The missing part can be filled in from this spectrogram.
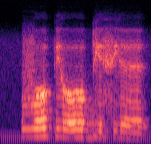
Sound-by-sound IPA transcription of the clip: vopʲoː bʲɘfʲɘː

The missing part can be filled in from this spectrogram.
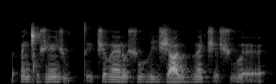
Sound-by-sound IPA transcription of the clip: θɛ̃ɡ͡ǀɵʒẽ ʒṵtːḛt͡ʃəðɛ̃ ɾɵʃuði ʒa li̤ðɛ̃t͡ʃə̰ ʃṵlɛ̰

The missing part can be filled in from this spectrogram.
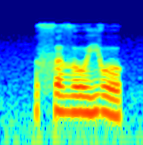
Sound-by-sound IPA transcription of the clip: θəðʊːjʊ

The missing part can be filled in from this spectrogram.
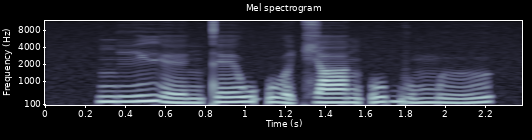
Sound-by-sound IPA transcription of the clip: ŋiː˧˥jeː˩ŋt̪eː˧˥wʔu˧˩ə̯ t͡ɕaː˧ŋʔu˧˥bu˩˧ mɯː˩˧

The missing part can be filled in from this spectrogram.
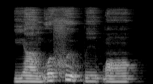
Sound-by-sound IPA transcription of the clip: jã˨ɡʷɨ˧ fɨ˦˨ pi˧ɓɔ̃˧

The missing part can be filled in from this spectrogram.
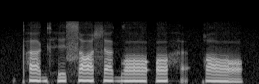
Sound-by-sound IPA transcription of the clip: pʰaɡhe sɑɬa ɡɒː ʔɒha̰ʔ qɒː

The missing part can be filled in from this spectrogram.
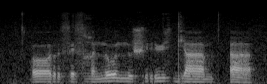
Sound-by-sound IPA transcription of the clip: t͡sʼɔːrsəsʁəno nuʃryz djaːmt͡sʼa

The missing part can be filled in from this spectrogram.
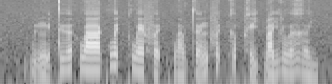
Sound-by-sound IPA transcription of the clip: ɓɨ̰˧˨ŋḛ˧˨ t̪ɨ˨˦ə̯hwaː˧ kwə˦˥t̚ kwɛ˨˦fəː˨˩t̚ hwa̤˨˩wt̪ə̰ː˧˥nfə˦˥t̚kə˦˥p̚ xḛ˧˨j ɓa˨˦jlu˨˦ə̯ ɣə̤˨˩j

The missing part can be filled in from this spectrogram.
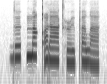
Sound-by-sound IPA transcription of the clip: ɡɵ˥ | ma˥ qʼɵ˧ ɾaː˧kʰɹʉ˩pʼɐ˧ wa˩

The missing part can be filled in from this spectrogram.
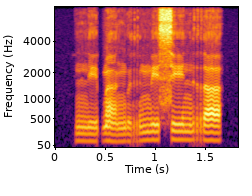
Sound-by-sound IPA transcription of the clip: ne˨ɓã˨ŋʊ˨r me˦seː˦nra˦

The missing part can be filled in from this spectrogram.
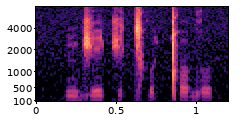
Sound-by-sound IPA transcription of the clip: nd͡ʒe t͡ʃɘǀʰo ǃɔɡo

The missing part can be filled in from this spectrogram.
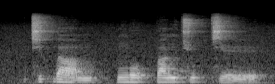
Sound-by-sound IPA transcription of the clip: t͡ɕɯ˦˥k̚la˧m | ŋoː˨˩k̚pa˧ŋ t͡ɕu˨˩k̚t͡ɕeː˨˩

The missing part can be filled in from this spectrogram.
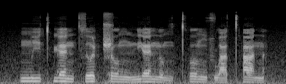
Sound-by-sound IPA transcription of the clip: mi˦ t̪ʰɥɛ˥˨nt͡sɹ̩˦ ʈ͡ʂɤ˥˨ŋ n̪jɛ˥˨nʊ̰˨˩ŋ t̪ʰɤ˥˨ŋʂwä˩ t̪ʰa˥˨n

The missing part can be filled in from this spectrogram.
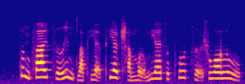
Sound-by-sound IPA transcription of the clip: t̪ɤ˥˩ŋ fa˥ɪ̯t͡sɹ̩˧˥ i˥˩nt̪wä˩pʰjɛ̰˨˩ pʰjɛ˥˩ʈ͡ʂʰä˩ mɤ̰˨˩ mjɛ˥su˨ pʰu˥t͡sɹ̩˨˩ʂwɔ˥ lu˥˩

